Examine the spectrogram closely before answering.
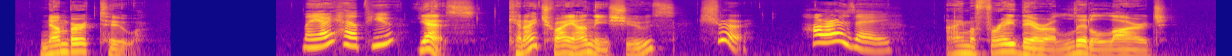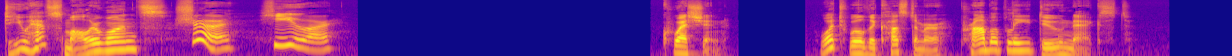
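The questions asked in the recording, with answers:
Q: What will the customer probably do next?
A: Try on smaller shoes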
